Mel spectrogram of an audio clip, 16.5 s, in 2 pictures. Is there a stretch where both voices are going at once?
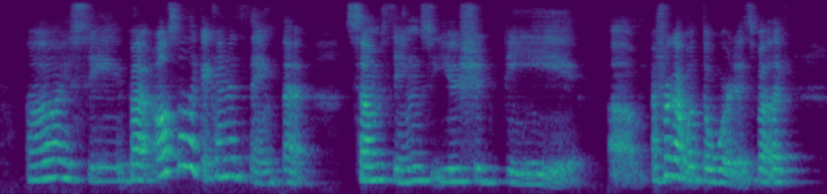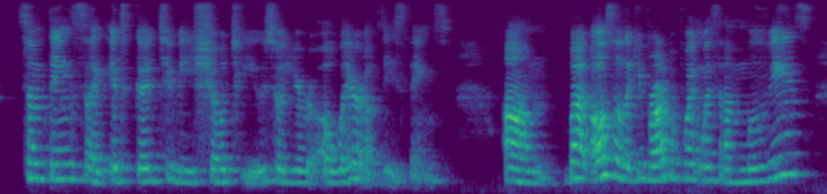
No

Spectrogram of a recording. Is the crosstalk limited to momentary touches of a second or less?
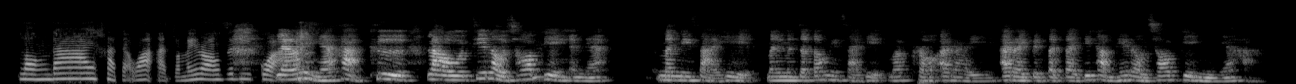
Yes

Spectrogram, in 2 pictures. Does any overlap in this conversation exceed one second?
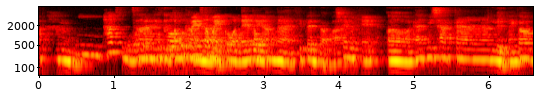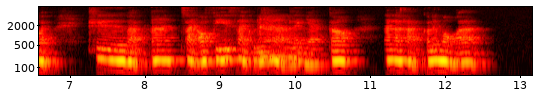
Yes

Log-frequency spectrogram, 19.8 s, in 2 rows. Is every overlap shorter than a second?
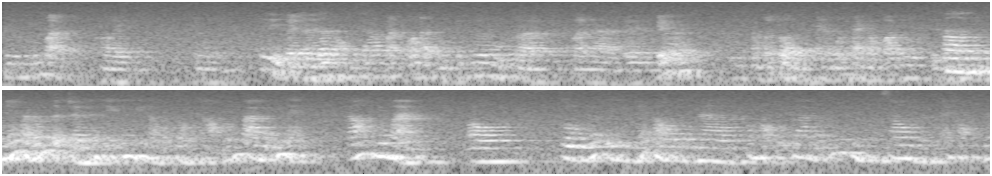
Yes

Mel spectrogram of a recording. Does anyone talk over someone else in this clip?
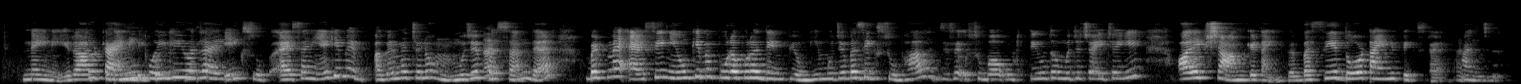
Yes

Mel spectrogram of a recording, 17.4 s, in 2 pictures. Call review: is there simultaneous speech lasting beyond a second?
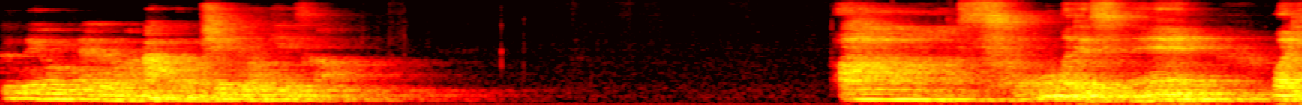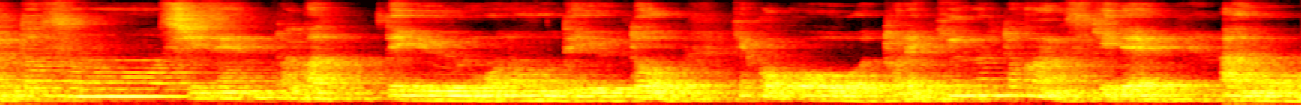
No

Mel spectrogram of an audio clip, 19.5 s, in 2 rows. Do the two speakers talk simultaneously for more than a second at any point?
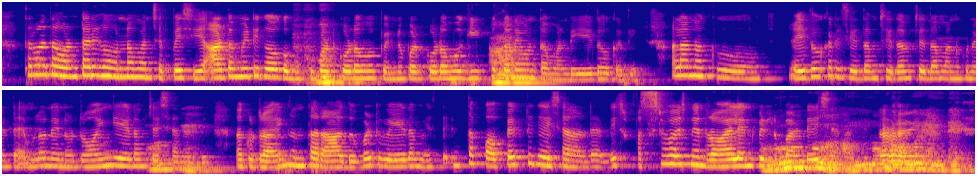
Yes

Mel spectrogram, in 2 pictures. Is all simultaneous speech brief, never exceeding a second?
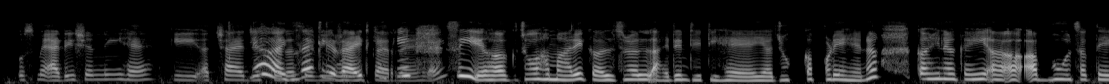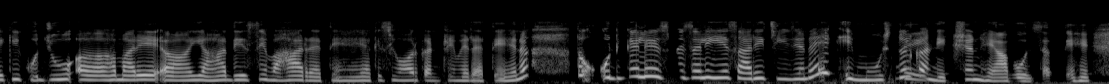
No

